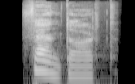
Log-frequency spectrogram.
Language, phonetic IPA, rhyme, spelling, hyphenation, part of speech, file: Hungarian, [ˈfɛntɒrt], -ɒrt, fenntart, fenn‧tart, verb, Hu-fenntart.ogg
- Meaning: 1. to maintain (to keep up) 2. to support (to provide for someone's needs in life)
